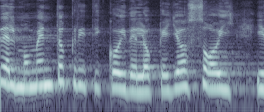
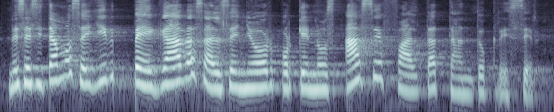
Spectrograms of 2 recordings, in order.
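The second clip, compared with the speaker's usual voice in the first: ordinary talk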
